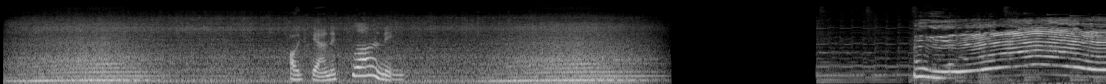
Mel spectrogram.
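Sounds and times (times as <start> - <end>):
bus engine hum: 0.0 - 6.7.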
